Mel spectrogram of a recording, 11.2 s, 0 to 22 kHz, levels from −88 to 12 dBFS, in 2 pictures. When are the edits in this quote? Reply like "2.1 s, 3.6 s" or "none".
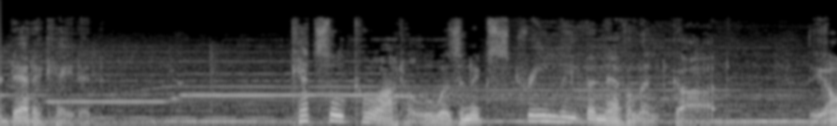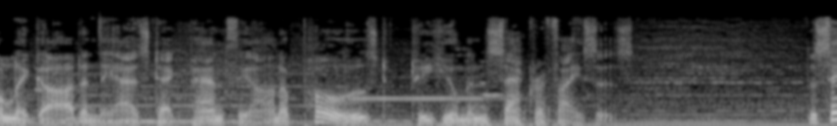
2.3 s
